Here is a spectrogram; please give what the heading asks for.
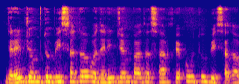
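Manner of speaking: ordinary delivery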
